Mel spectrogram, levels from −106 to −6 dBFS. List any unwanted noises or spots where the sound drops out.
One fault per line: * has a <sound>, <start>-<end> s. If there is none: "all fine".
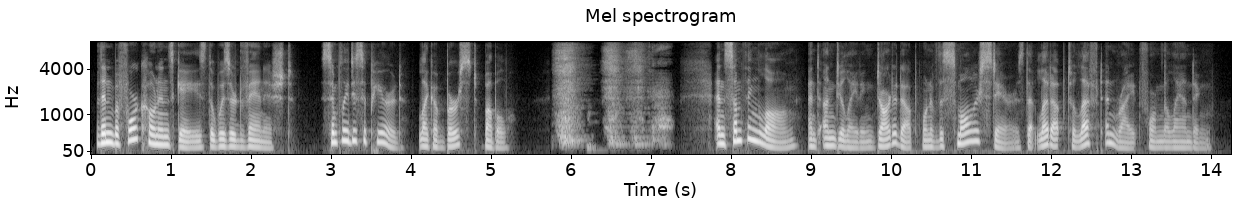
* has a sniff, 5.8-7.3 s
